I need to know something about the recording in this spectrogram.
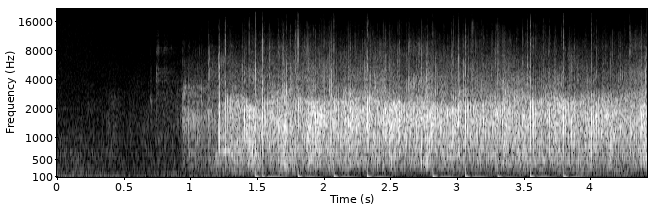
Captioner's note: audience applauds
